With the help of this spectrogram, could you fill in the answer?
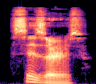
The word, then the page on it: scissors: American English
